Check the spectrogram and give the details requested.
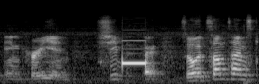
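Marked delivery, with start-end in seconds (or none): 1.0-1.6 curse word. Shown as a demonstration. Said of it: "the most used curse word".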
